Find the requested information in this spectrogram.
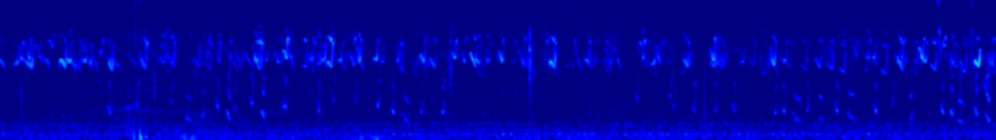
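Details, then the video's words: Captive grey francolin chicks in breeding season, kept in a breeding cage, healthy and active: many overlapping high, thin peeping chirps in a dense continuous chorus, with occasional soft clicks and knocks in the background. "teetar ke bache ki awaz"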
